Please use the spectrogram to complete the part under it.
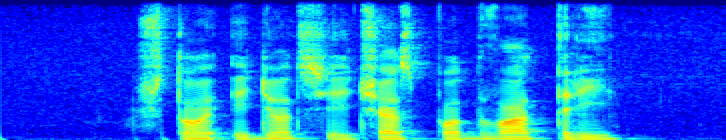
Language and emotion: Russian, neutral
